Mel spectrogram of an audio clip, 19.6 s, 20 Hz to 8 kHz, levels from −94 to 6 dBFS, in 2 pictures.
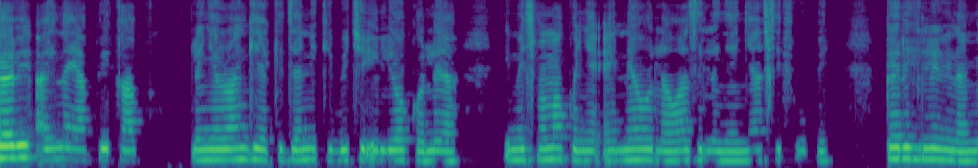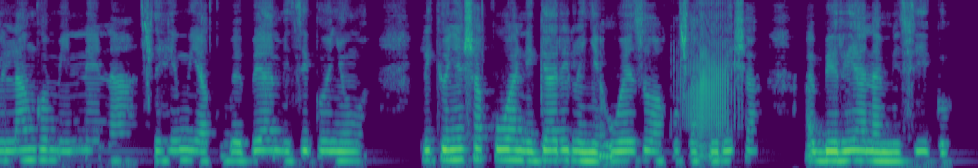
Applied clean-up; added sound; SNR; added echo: classical method spectral subtraction.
